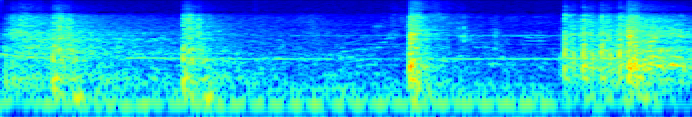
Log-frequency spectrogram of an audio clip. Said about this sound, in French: La mitraillette a été tirée par les manifestants. C'est les militants de l'Arc qui viennent de tirer à la mitraillette à l'instant.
